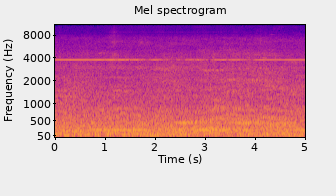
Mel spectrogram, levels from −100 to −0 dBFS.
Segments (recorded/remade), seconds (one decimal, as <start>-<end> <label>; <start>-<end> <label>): 0.0-1.0 recorded; 1.0-4.0 remade; 4.0-5.0 recorded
